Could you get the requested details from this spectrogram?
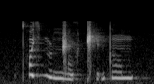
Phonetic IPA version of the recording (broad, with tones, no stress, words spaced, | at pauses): t̪ʰɒ˥sʲbũ˨ɳ ŋ͡ǁo˩xǁʰḭ˨ɳtõ˦m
